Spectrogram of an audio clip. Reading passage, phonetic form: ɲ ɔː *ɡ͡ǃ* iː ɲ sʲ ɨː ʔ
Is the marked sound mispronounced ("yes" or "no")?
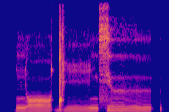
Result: no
